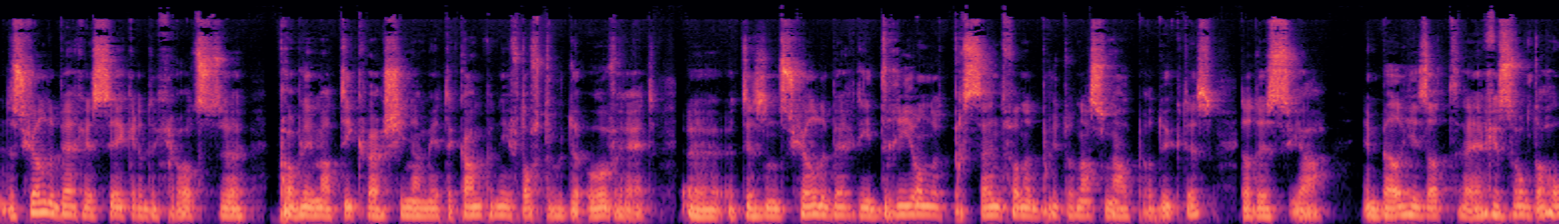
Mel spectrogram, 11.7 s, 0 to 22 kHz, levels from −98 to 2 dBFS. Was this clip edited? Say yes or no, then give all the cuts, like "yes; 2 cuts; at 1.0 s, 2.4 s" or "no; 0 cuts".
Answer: yes; 3 cuts; at 2.0 s, 5.0 s, 9.2 s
